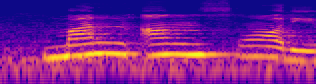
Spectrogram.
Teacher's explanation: نون ساکن کے بعد حروف حلقی میں سے حمزہ آ گیا ہے تو ادھر اظہار ہو رہا ہے، غنہ نہیں کریں گے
